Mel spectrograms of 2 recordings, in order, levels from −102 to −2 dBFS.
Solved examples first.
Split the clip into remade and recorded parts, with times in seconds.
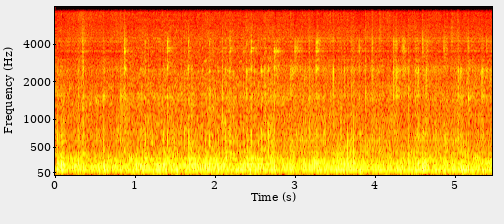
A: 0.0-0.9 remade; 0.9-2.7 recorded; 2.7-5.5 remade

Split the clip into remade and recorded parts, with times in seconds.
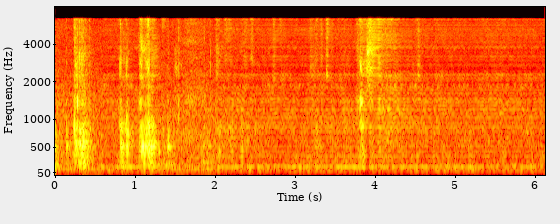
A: 0.0-0.6 recorded; 0.6-1.3 remade; 1.3-2.0 recorded; 2.0-6.1 remade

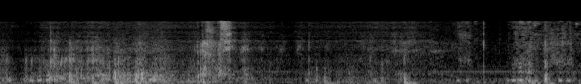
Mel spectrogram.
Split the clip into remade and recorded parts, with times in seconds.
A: 0.0-1.1 remade; 1.1-1.6 recorded; 1.6-4.3 remade; 4.3-5.8 recorded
